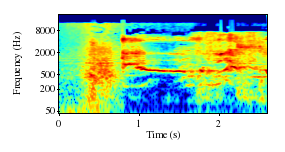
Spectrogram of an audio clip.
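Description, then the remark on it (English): A 2-year-old girl cries and screams, a loud wavering wail that rises and falls continuously after a brief noisy burst at the start, recorded by a surveillance camera in Southwest Miami-Dade as her teacher grabs her. “A camera was rolling as a 2-year-old little girl is heard crying and screaming.”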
